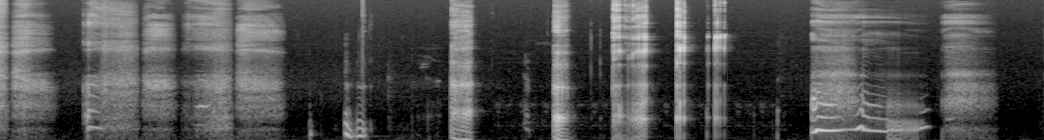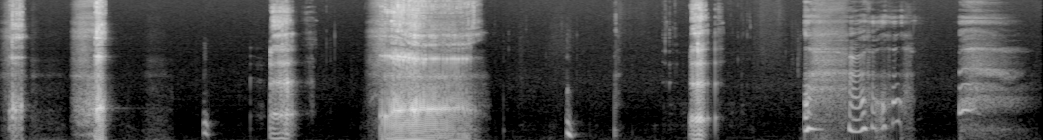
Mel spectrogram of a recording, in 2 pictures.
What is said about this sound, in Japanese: お待ちかねの座面ゲップ出まーす。私のエロくてドスケベなゲップ聞いて。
